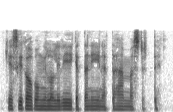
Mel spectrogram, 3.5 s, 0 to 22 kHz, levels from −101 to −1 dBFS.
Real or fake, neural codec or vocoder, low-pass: real; none; 7.2 kHz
